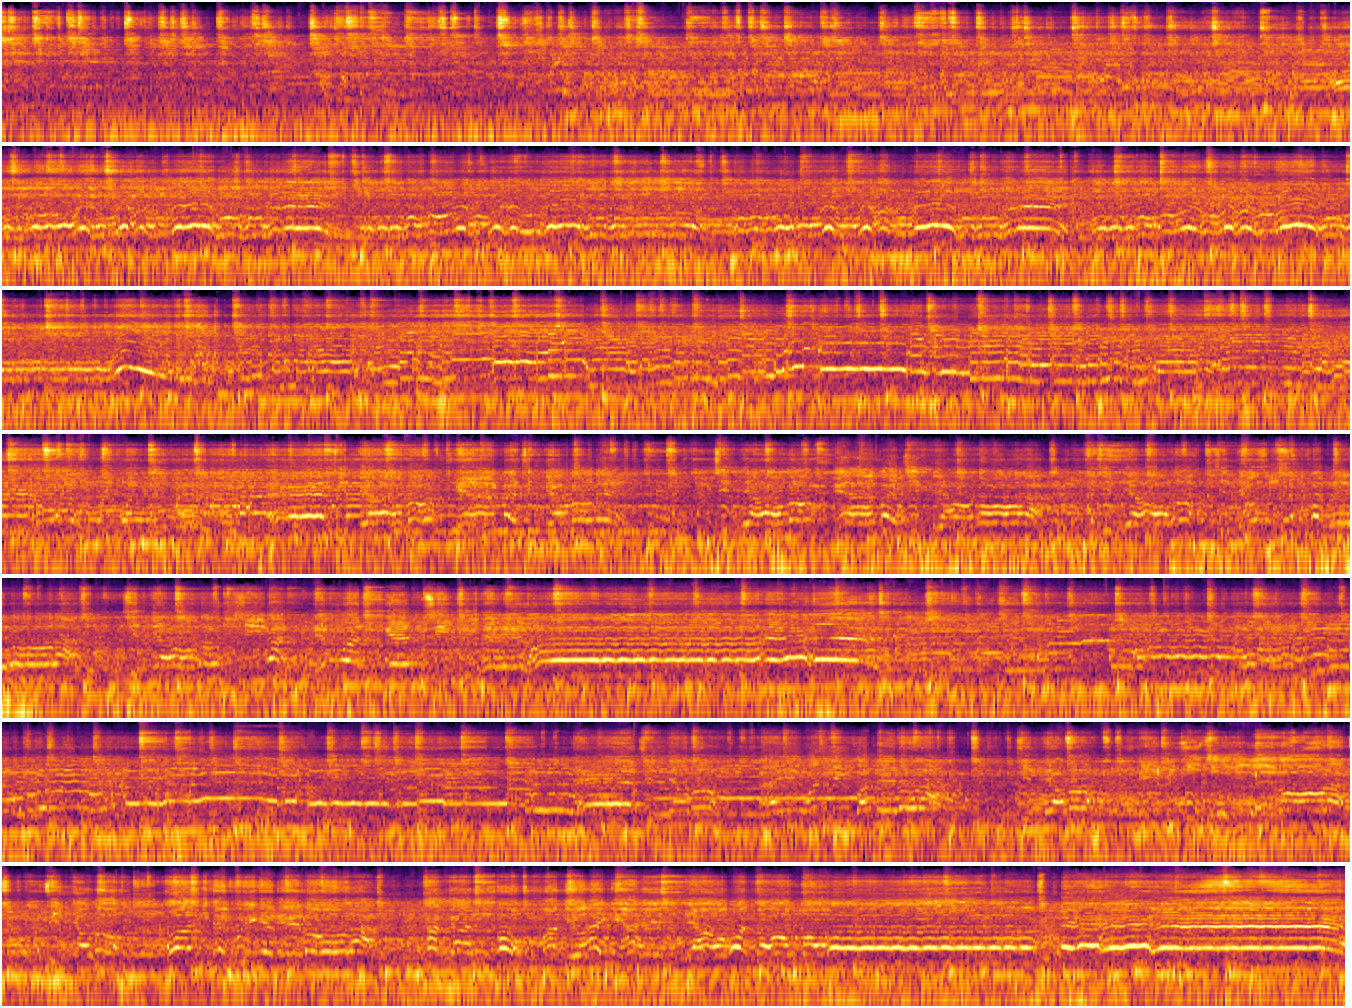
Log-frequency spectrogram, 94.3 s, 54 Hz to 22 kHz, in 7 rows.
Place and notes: Opposed to nuclear power plant construction, Sony PCM D50 + Soundman OKM II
